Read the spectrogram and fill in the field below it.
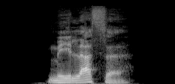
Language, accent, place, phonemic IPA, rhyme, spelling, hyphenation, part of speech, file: German, Germany, Berlin, /meˈlasə/, -asə, Melasse, Me‧las‧se, noun, De-Melasse.ogg
- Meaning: molasses, treacle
